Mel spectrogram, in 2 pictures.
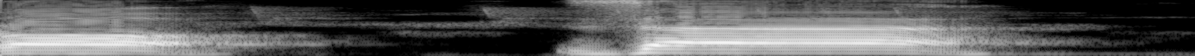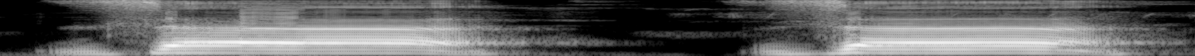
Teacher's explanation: জিভের আগা এবং সামনের উপর নিচে 2 দাঁতের আগার সাথে লাগিয়ে উচ্চারিত হয় জা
